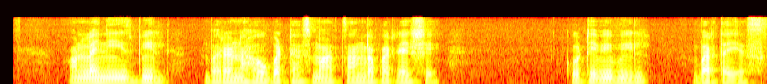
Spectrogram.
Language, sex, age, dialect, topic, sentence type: Marathi, male, 25-30, Northern Konkan, banking, statement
